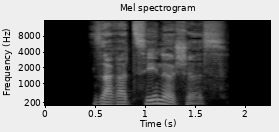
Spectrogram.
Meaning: strong/mixed nominative/accusative neuter singular of sarazenisch
- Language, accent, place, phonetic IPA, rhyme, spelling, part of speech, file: German, Germany, Berlin, [zaʁaˈt͡seːnɪʃəs], -eːnɪʃəs, sarazenisches, adjective, De-sarazenisches.ogg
